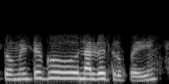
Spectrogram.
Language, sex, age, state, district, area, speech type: Kannada, female, 30-45, Karnataka, Dakshina Kannada, rural, conversation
